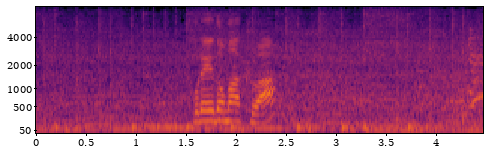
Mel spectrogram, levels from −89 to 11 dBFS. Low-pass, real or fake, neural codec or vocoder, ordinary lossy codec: none; real; none; none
